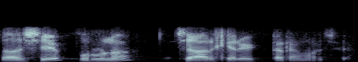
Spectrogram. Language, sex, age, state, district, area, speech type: Marathi, male, 30-45, Maharashtra, Yavatmal, urban, conversation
